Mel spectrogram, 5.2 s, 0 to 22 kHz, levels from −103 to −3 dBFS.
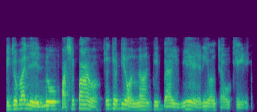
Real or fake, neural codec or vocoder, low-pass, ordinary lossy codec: fake; codec, 32 kHz, 1.9 kbps, SNAC; 5.4 kHz; none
